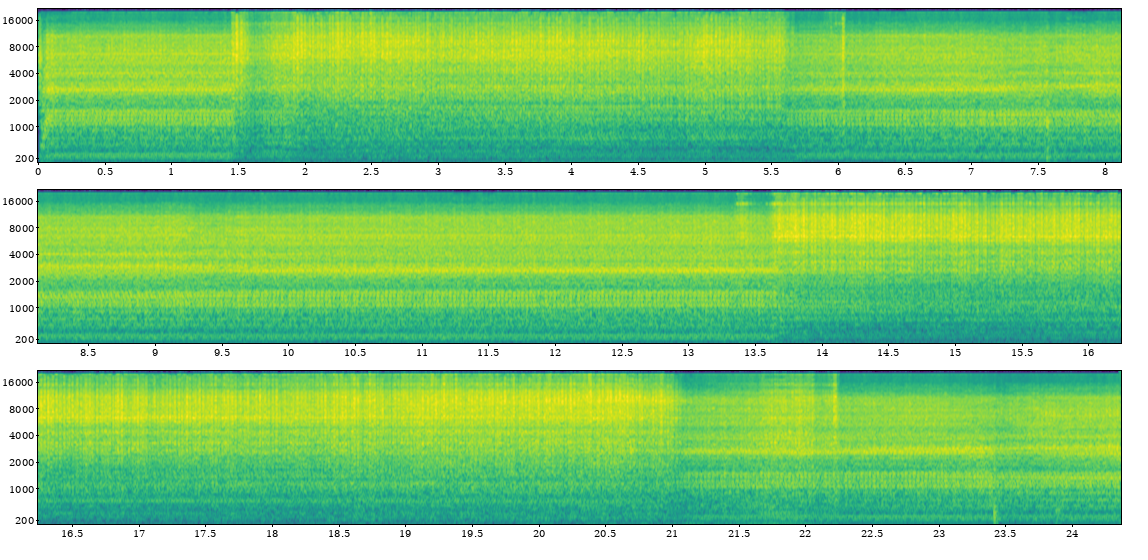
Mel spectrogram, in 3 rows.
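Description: A Dremel MS20 Moto Saw runs continuously while cutting a piece about 2 millimetres thick, giving a steady, buzzing mechanical whine with slight shifts in pitch as the blade meets the material, with no talking.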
